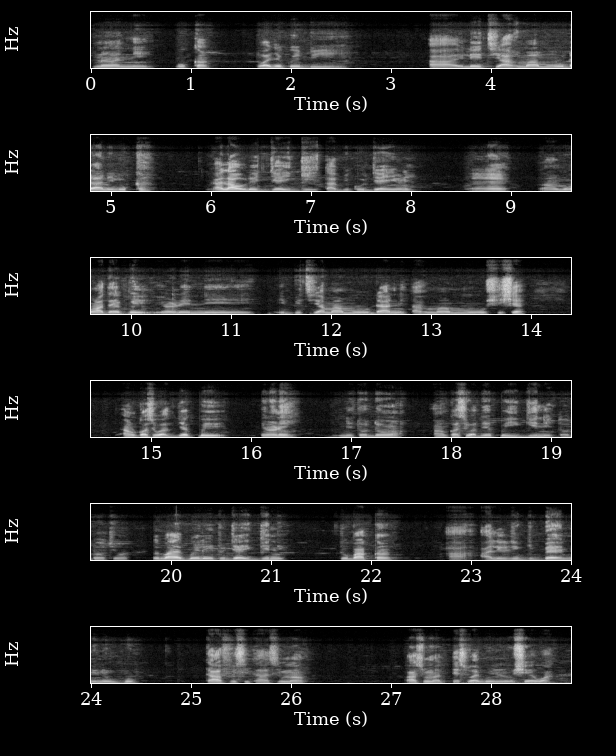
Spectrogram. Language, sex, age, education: Yoruba, male, 30-45, tertiary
